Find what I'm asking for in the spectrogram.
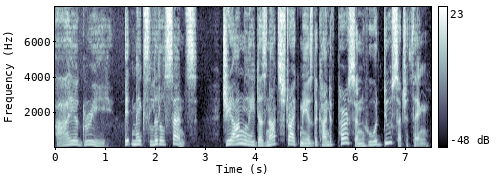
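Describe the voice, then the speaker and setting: A man playing a calm, scholarly male healer in a video game, speaking with measured, formal courtesy. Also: on the high side, dry recording, exaggerated voice. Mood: thoughtful.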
